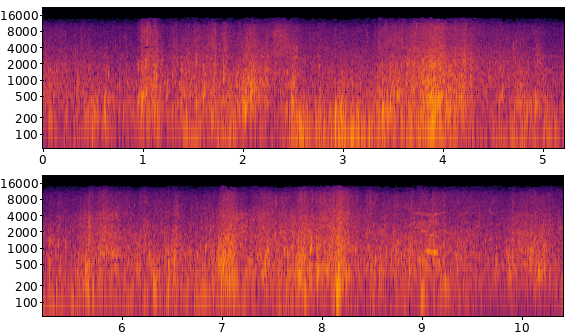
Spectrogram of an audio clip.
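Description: Shallow sea water splashing and sloshing around people wading and swimming, with wind buffeting the microphone; irregular louder splashes come every second or two.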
